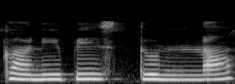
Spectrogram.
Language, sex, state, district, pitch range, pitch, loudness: Telugu, female, Andhra Pradesh, Sri Satya Sai, 225-245 Hz, 235 Hz, -14 LUFS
